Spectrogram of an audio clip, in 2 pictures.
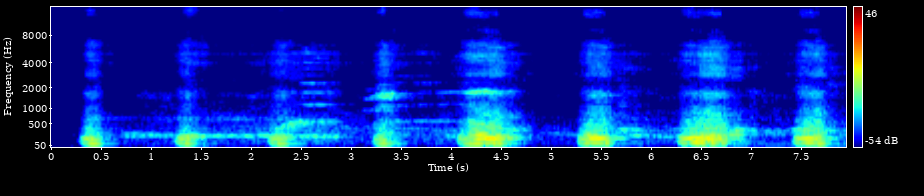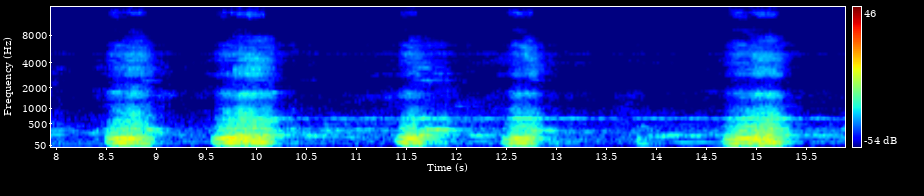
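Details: Sleeping Rottweiler snoring with low, rumbling bursts repeating about once a second or a bit slower.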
